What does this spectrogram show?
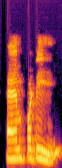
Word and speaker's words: empty: आता है तो ये ई का उच्चारण ए करते हैं, और एम को आधा मैं लिखेंगे, और पी का उच्चारण पै करते हैं, TY को टी पढ़ना है। एम्पटी, एम्पटी होता है खाली,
